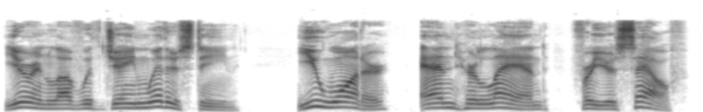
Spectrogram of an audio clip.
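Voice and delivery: put-on high, forceful young man's accusation; accusing. A narrator's reading. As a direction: throw the accusation at your rival. Venters accuses Tull.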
